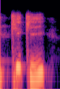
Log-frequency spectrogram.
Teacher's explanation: when you say Kiki the vowel is narrow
